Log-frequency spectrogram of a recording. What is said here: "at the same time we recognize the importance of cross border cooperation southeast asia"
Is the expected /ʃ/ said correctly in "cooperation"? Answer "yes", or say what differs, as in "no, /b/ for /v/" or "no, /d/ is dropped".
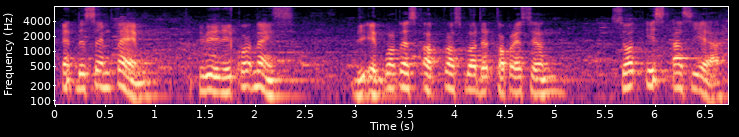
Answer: no, /s/ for /ʃ/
